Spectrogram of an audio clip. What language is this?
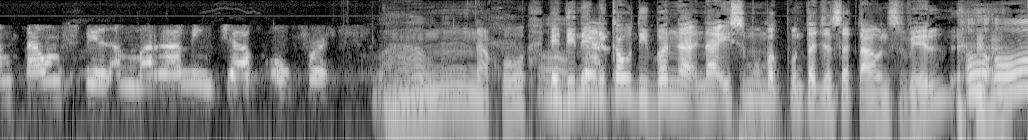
Filipino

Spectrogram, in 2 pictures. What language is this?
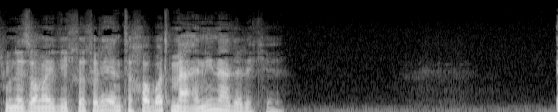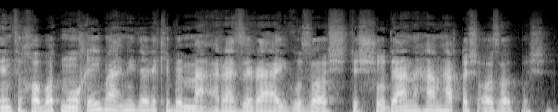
Persian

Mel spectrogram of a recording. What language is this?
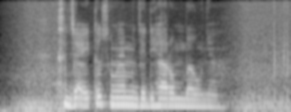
Javanese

